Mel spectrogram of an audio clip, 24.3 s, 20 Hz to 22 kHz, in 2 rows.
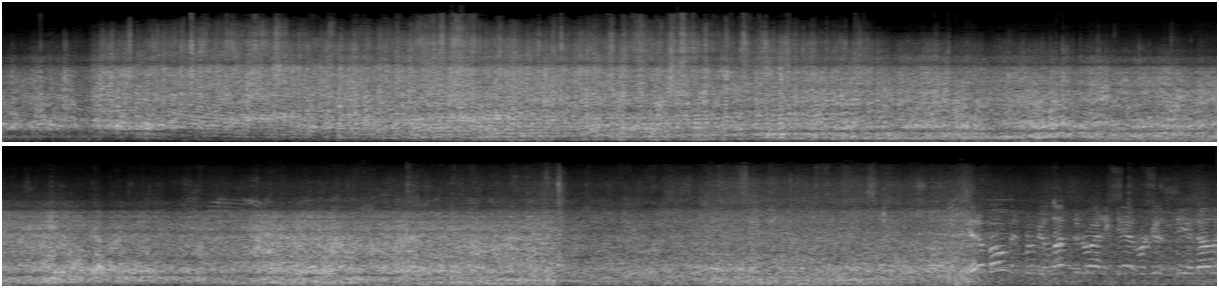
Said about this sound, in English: an F-18F Super Hornet, F-18C Legacy Hornet approaching the field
